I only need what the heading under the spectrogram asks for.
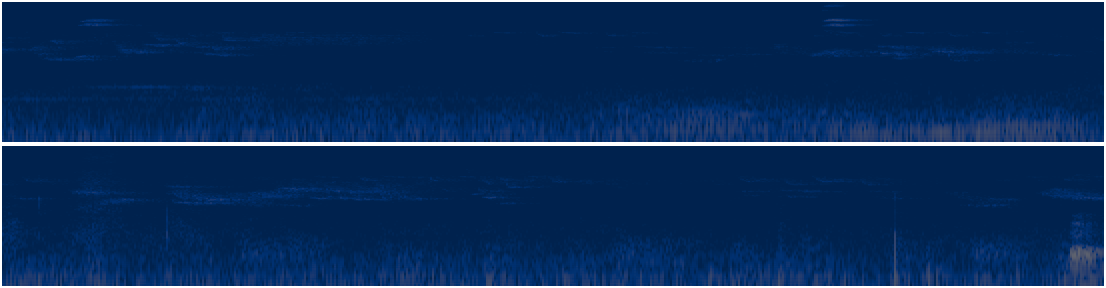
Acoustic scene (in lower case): park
